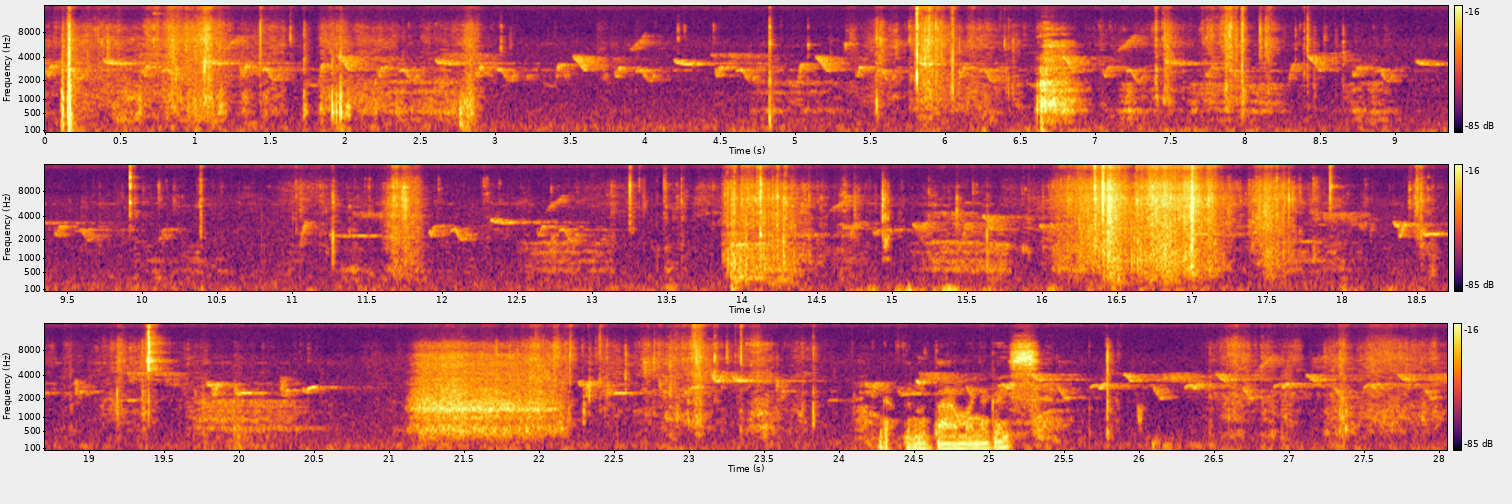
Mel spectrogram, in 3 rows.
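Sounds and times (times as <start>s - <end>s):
dry leaves and twigs rustling: 0.0s - 3.1s, 4.8s - 8.9s, 9.9s - 19.9s, 21.9s - 24.0s, 26.4s - 28.0s
birds chirping: 0.0s - 28.0s.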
